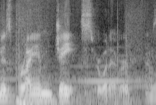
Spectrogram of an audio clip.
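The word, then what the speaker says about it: Jacques: brian sharp redwall yeah brian jack is how you pronounce his last name actually oh really okay it's actually no it's not jack it's jake's brian jakes i think interesting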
